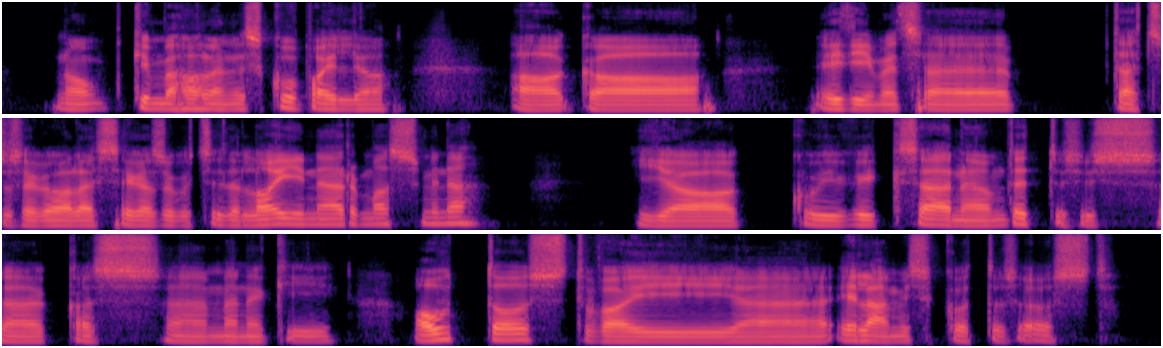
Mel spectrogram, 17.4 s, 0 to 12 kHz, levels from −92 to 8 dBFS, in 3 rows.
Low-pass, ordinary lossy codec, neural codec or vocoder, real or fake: none; none; none; real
